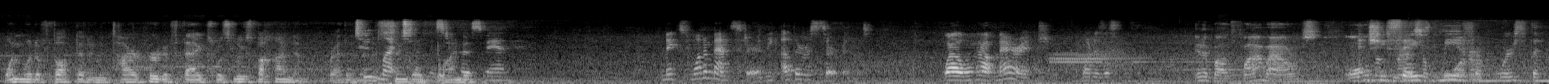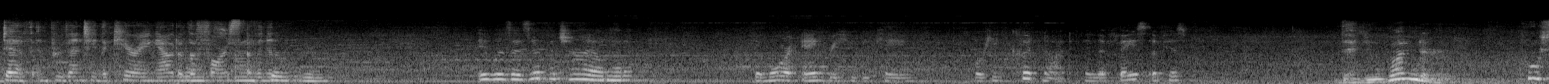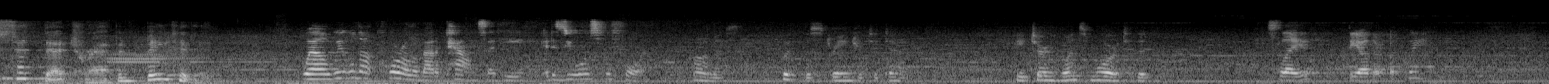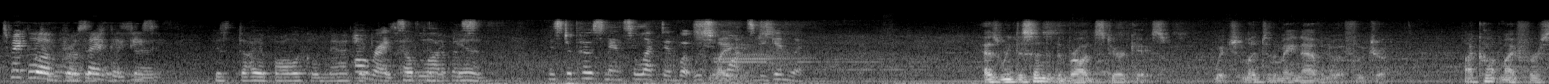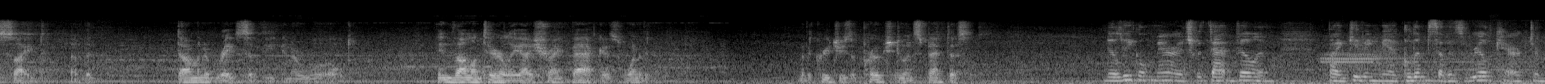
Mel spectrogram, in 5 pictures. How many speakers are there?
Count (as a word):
eight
